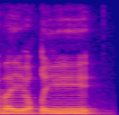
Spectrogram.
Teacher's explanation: قاف کو ہم نے جب پڑھنا ہے تو قاف کی آواز آنی چاہیے، بڑے قاف کی، اور اس کو ہم نے پر کرنا ہے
